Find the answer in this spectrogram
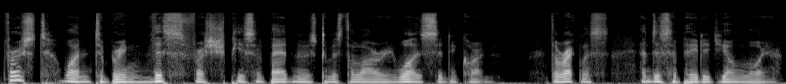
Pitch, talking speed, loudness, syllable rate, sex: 115 Hz, 175 wpm, -20 LUFS, 4.8 syllables/s, male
